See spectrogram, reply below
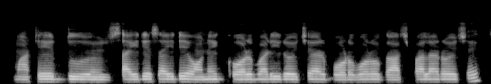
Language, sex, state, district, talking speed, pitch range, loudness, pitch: Bengali, male, West Bengal, Jhargram, 170 wpm, 115-125 Hz, -17 LUFS, 120 Hz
